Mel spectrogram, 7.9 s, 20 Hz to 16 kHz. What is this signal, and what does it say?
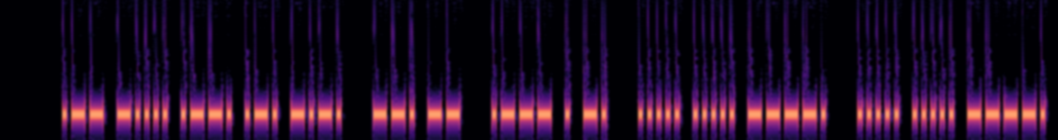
Morse code, heard as a keyed tone, about 33 wpm, 700 Hz. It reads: W6PRC GM JEN 559 559
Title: SOTA QSO Practice 35wpm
